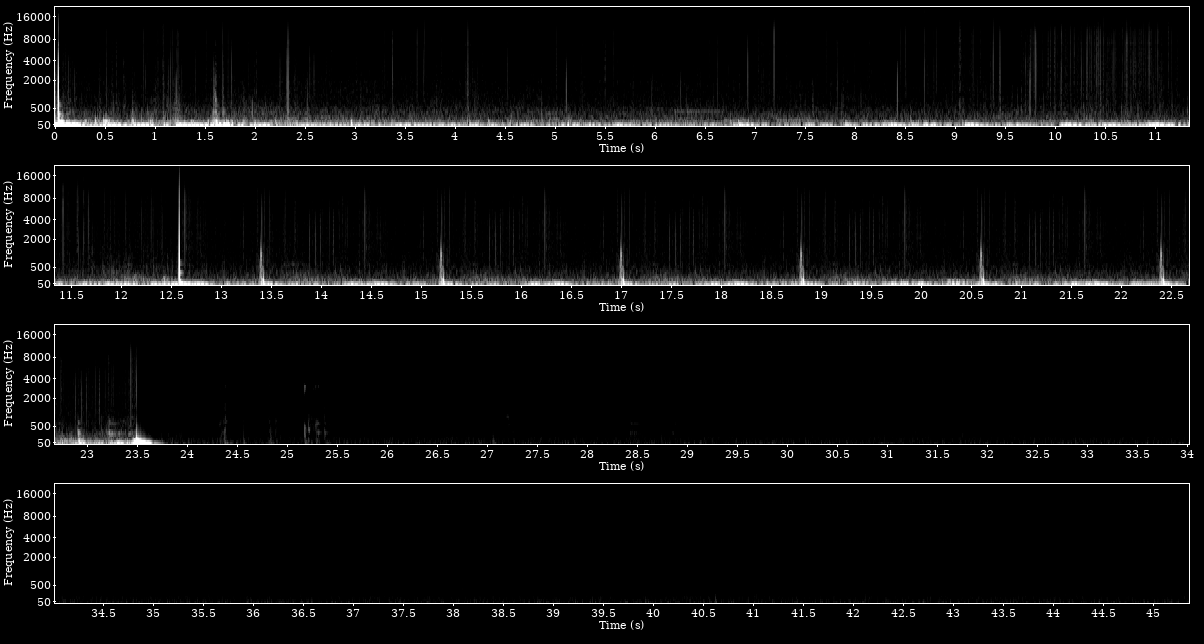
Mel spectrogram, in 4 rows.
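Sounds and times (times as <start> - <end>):
vinyl record noise: 0.0 - 23.7.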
